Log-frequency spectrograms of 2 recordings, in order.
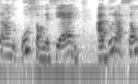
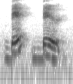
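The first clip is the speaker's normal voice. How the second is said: "Beber" split into be, pause, ber; syllable by syllable; 5 semitones lower than usual. Shown as a demonstration. Teacher separating syllables for pupils, split word. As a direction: say "Beber" in two separate beats. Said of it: "Vamos fazer a separação de sílaba".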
